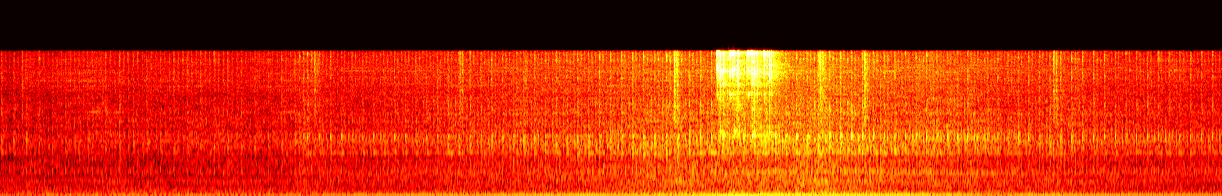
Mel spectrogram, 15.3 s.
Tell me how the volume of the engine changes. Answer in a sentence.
The loudness of the engine goes up, then down.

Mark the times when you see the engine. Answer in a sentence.
The engine can be heard from 0.0 to 15.2 s.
